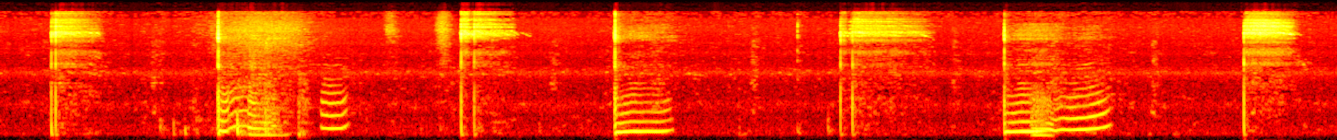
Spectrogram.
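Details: Two house cats, Tayen and Lilu, sleeping with colds and snoring: rasping hissy breaths alternate with whistling, downward-sliding nasal squeaks, repeating roughly every two seconds in a quiet room.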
